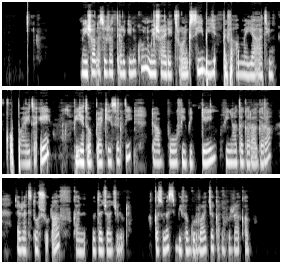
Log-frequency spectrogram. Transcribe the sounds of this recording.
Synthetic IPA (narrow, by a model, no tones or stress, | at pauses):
me̞ːʃaːnɐsɪrːɐt̪ːɪɐɾɡɪnʊkʊnme̞ːʃaːɛlɛk̚t̪ɾo̰nɪksiːbɪjːɐb̥ɪfɐ̰ʔɐmːɐjːaːʔaːt̪ʰiːŋkʼɔpːaːʔeːt̪ʰɐʔe̞ː | b̥ɪjːɐɪt̪ʲjo̞ːpʼːɪjaːke̞ːsːɐt̪ːɪd̪̥aːbːo̞ːfibɪd̪ːe̞ːnfiɲaːt̪ɐɡɐɾa̰ːɡɐɾaːʔɪrːɐt̪ːɪ̥t̪ɔʃːṵːᶑaːfkɐnːʊt̪ɐd͡ʒaːd͡ʒɪlʊᶑɐ̥ | ʔɐkːɐsʊmɐsbɪfɐɡʊrːaːt͡ʃːɐkɐnɔfɪrːaːkʼɐbɐ̥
